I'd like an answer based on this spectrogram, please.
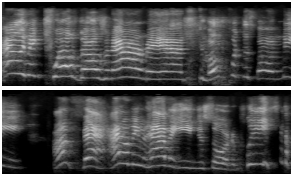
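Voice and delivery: high screaming, yelling rant. Retelling a phone call, re-enacting their past self, retelling screaming at the phone. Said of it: "I'm like screaming at the phone".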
